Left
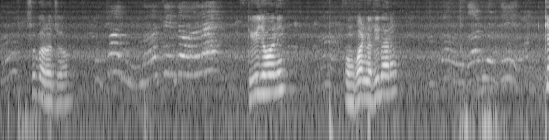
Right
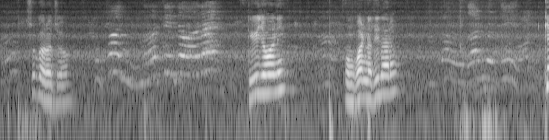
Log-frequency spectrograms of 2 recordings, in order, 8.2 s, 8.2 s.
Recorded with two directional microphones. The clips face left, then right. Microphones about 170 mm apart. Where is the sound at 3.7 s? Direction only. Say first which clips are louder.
Right 1 dB; 15° left (ahead or behind).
